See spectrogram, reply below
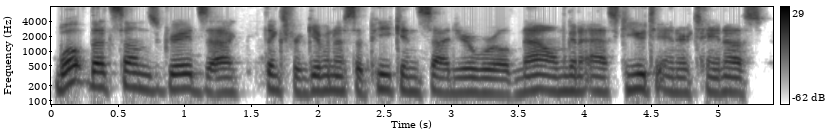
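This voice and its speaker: A man with a fairly high voice works as an interview host. His delivery is that of a presenter putting questions to a guest, and the sound is very dry, with no room echo. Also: fairly even intonation, fairly quick, darkish tone. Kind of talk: hosted interview.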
